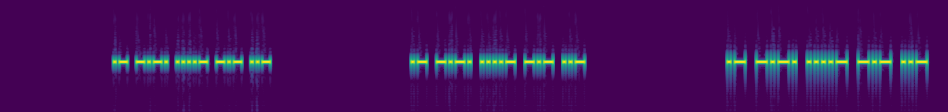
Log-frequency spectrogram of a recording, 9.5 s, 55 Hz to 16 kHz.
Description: Morse code, heard as a keyed tone, about 35 wpm, 700 Hz. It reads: AC4KU AC4KU AC4KU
